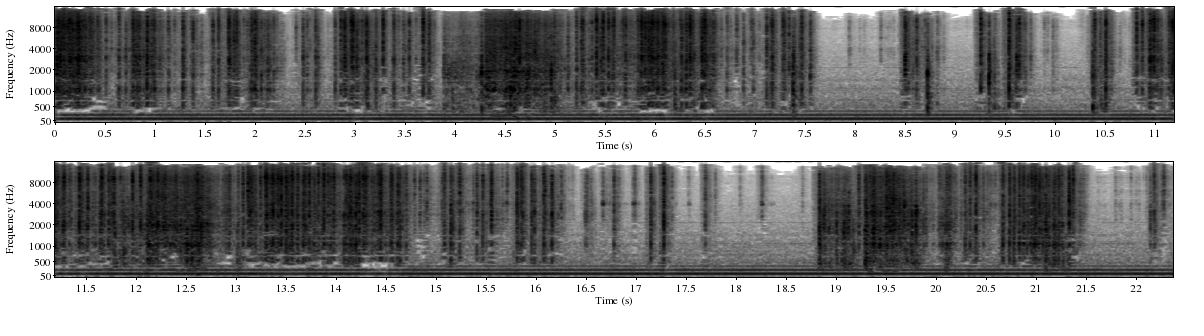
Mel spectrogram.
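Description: Plastic bag crinkling and small craft rocks rattling and scattering onto a tray as they are poured and pressed onto a candle. The sound comes in several bursts with short pauses between.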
